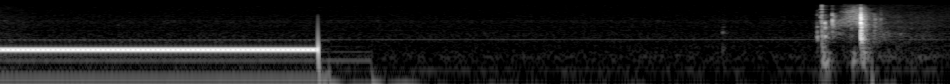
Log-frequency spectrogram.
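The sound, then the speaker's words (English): A steady telephone dial tone hums loudly while a call is placed to a cell phone, then stops abruptly with a click after about a second and a half. Near silence follows, then a brief burst of noise near the end. “Okay, should be dialing here.”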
